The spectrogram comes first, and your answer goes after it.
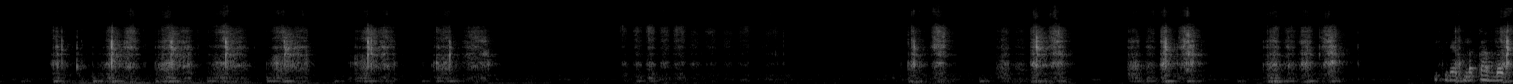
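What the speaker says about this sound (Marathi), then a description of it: "इकडे आपला कांदा सुद्धा असा कट होत आहे, पाहू शकताय." A knife chops a medium-sized onion finely on a board, in quick bursts of rapid, crisp strokes separated by short pauses, close and clear with no talking.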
